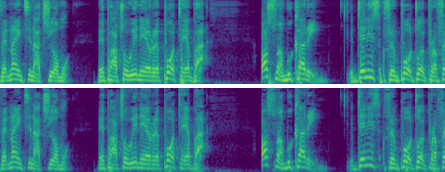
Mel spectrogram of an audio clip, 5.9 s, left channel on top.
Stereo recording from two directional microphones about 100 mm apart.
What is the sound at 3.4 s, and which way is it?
Speech, 45° left (ahead or behind).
